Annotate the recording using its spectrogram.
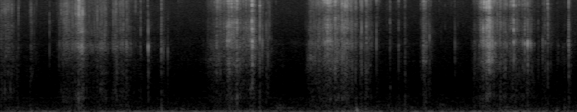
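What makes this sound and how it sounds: A large mound of pastel purple, yellow and blue floam, made of tiny polystyrene microbeads in a sticky binder, sits on a wooden table while the fingertips of both hands press into it, pull, squeeze and knead it. This produces continuous sticky crackling and crinkling bead sounds with bright, popping bursts over a low background rumble.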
